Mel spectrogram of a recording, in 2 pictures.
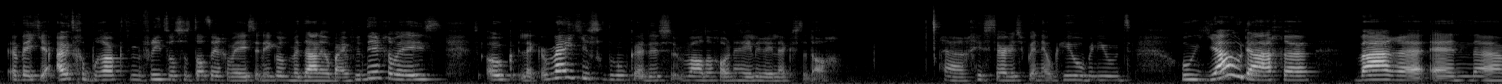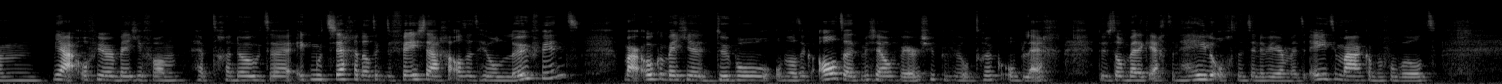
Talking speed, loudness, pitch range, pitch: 190 wpm, -30 LUFS, 185-220 Hz, 200 Hz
